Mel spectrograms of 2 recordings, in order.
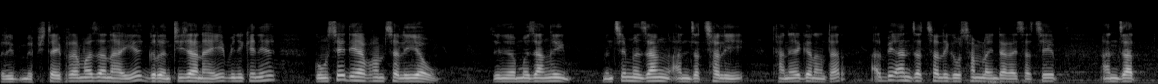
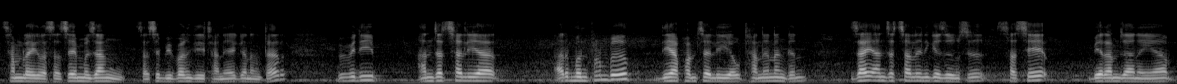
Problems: constant background noise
